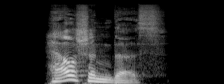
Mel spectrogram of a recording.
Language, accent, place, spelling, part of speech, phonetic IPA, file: German, Germany, Berlin, herrschendes, adjective, [ˈhɛʁʃn̩dəs], De-herrschendes.ogg
- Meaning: strong/mixed nominative/accusative neuter singular of herrschend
